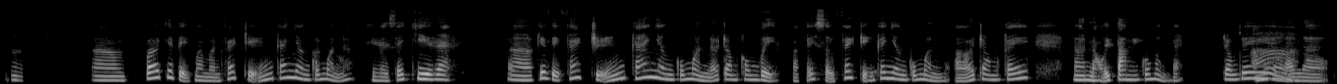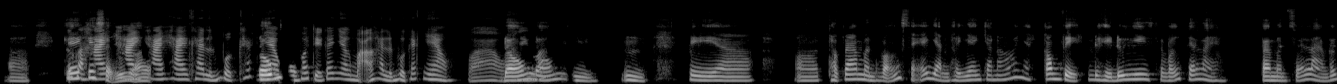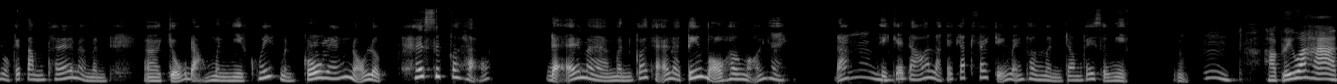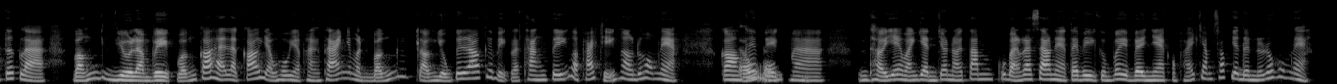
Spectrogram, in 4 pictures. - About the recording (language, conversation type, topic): Vietnamese, podcast, Bạn làm thế nào để cân bằng giữa gia đình và sự phát triển cá nhân?
- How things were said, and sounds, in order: tapping; other background noise; "vẫn" said as "bẫn"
